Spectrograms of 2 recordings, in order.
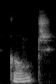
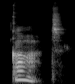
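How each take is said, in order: First: Goat mit langem gleitendem O; wrong long O. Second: Got mit offenem kurzem ah; correct soft O. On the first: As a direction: goat mit oh-Laut, als Fehler. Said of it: "you don't say goat". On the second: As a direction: got wie gaht, offen. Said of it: "you say got". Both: Shown as a demonstration.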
